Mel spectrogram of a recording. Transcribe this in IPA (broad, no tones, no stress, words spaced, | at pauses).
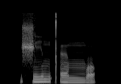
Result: ʃiːmtʼɘːmːo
